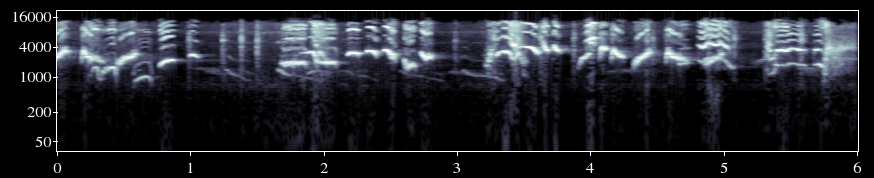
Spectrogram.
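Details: Provoking song of a white-rumped shama, used as bait: fast medley of bright whistled notes, chattering trills, downward slurs and harsh squawky bursts, delivered in loud, closely spaced phrases with brief pauses.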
